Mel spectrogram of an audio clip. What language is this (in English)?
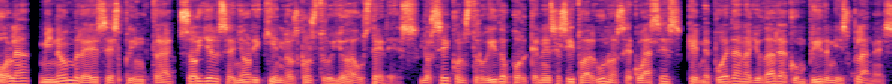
Spanish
